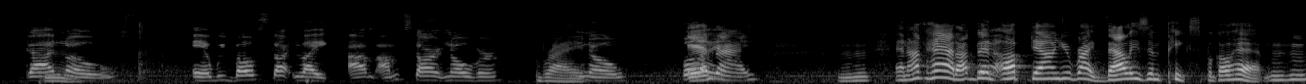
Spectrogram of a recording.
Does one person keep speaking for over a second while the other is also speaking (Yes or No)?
No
